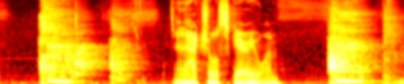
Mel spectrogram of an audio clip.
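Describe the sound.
Several rough coughs and throat-clearing bursts, one pair at the start and another after a short spoken phrase in between.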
